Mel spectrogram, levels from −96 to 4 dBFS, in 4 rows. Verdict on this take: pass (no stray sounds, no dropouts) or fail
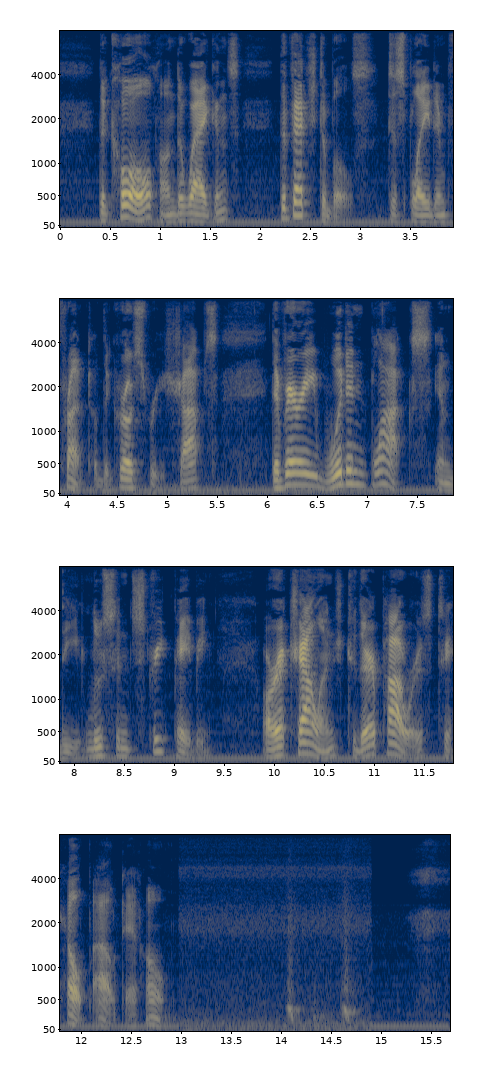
fail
